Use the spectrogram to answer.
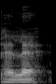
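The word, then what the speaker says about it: Pelé: Pele himself said, this is the cathedral of world soccer. – First of all, it's pronounced Pele, and you know that.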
